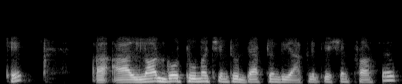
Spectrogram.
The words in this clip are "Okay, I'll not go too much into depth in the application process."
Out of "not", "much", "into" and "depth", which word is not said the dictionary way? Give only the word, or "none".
depth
